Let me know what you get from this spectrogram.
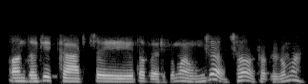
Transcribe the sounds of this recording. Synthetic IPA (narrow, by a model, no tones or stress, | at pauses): ʌnt̪ʌkikaʈt͡saĩt̪ʌpaĩɦʌɾukomaɦunt͡sʰʌt͡sʰʌt̪ʌpaĩkoma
